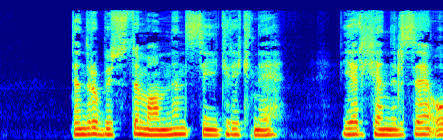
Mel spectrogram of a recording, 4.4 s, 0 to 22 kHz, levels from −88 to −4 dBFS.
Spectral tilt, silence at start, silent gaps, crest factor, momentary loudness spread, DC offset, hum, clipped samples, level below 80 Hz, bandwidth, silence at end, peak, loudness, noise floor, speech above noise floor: -5.5 dB/octave; 0.7 s; none; 14 dB; 6 LU; under 0.1%; none; under 0.1%; -68 dBFS; 16.5 kHz; 0 s; -6 dBFS; -19 LUFS; -69 dBFS; 51 dB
